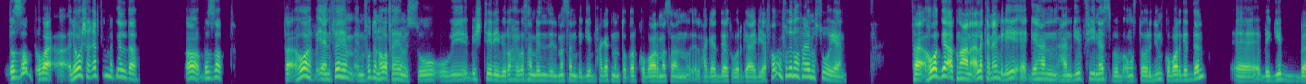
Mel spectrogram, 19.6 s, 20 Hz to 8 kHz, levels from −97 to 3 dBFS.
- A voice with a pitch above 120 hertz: Yes, low, 135 Hz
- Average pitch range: No, wide, 7.2 semitones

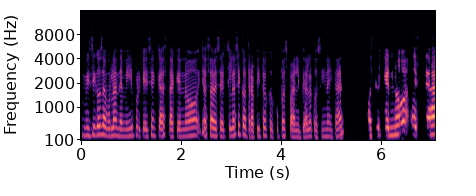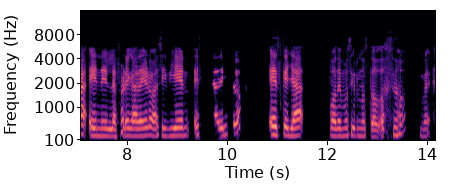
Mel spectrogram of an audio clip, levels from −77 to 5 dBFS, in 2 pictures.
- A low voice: No, high, 210 Hz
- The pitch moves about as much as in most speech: No, narrow, 2.0 semitones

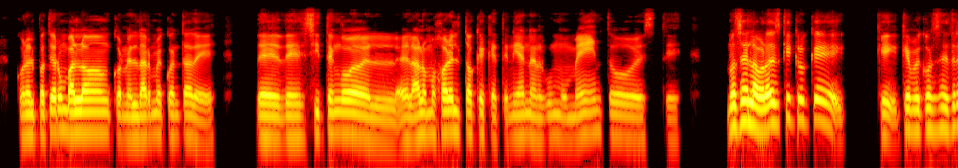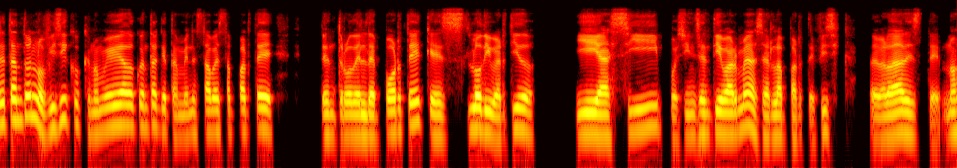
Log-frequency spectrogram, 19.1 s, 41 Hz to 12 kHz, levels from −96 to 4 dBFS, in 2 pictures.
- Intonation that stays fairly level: No, average, 3.8 semitones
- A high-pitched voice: No, low, 135 Hz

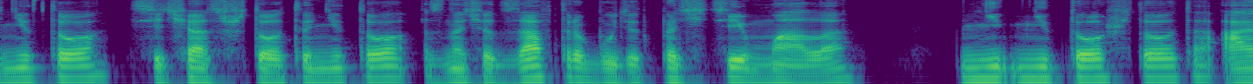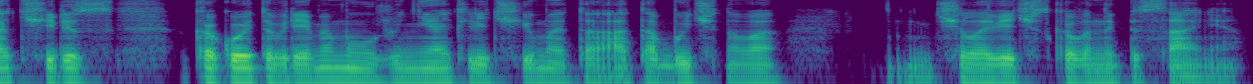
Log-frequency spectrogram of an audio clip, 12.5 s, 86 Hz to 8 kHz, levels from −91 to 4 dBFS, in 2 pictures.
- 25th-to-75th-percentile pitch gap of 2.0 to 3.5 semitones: Yes, average, 2.8 semitones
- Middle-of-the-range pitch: No, very low, 90 Hz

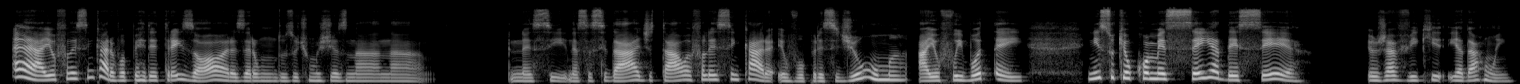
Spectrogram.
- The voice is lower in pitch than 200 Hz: Yes, medium, 185 Hz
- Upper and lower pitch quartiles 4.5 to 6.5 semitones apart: Yes, average, 4.9 semitones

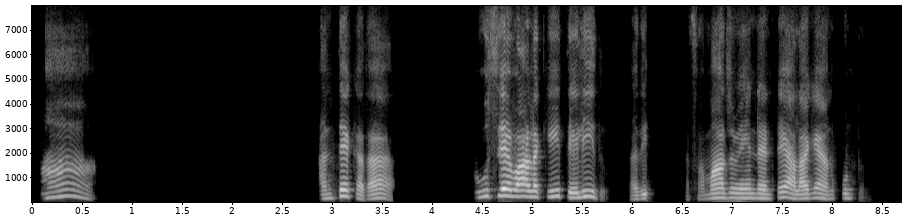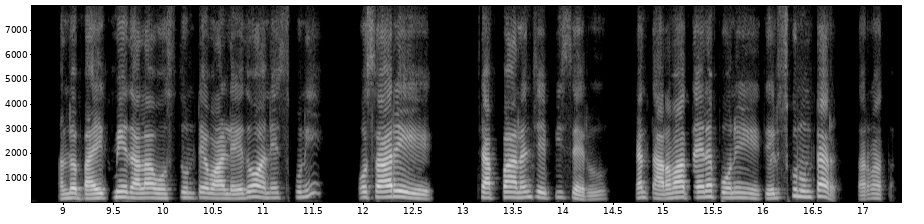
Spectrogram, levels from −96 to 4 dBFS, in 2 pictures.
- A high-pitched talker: Yes, high, 200 Hz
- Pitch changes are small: No, average, 3.9 semitones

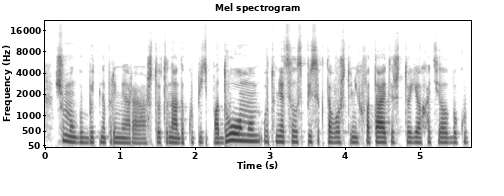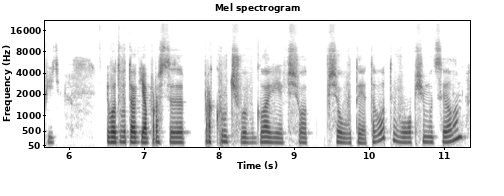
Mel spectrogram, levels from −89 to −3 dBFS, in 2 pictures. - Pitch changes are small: Yes, narrow, 1.7 semitones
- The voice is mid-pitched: Yes, medium, 155 Hz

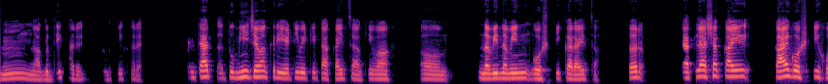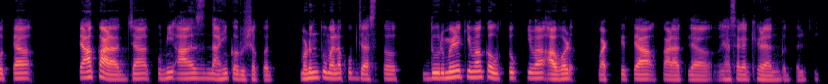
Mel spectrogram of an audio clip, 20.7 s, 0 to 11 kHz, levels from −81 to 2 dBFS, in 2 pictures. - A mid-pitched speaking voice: Yes, medium, 155 Hz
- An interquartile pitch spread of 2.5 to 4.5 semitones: Yes, average, 3.8 semitones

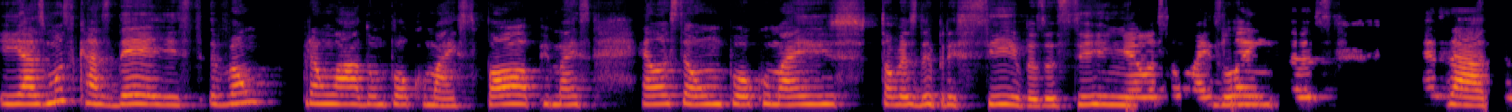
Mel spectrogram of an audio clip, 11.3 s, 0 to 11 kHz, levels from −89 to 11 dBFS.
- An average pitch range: No, narrow, 1.6 semitones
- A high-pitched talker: Yes, high, 245 Hz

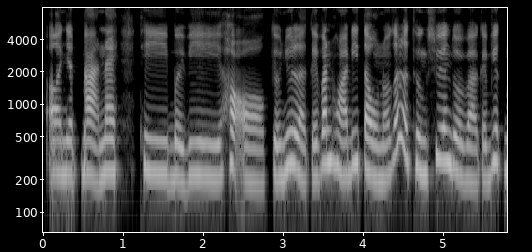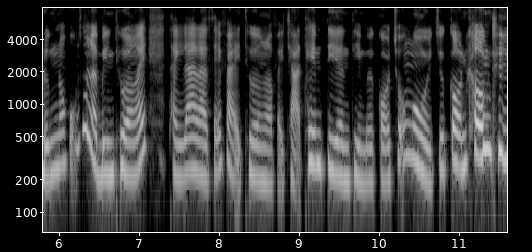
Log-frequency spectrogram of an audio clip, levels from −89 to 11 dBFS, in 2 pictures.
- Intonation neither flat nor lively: Yes, average, 4.2 semitones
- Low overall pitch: No, high, 230 Hz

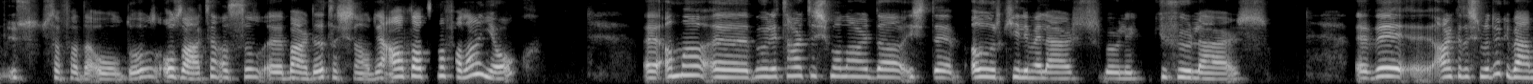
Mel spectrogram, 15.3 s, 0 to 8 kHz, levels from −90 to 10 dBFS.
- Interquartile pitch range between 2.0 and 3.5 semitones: No, average, 4.2 semitones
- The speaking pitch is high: Yes, very high, 260 Hz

